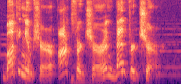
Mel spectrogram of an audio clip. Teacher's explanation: The reason is not laziness or dialect, it's that the pronunciation of those names was set before the Great Vowel Shift, when shire would have been pronounced sheer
